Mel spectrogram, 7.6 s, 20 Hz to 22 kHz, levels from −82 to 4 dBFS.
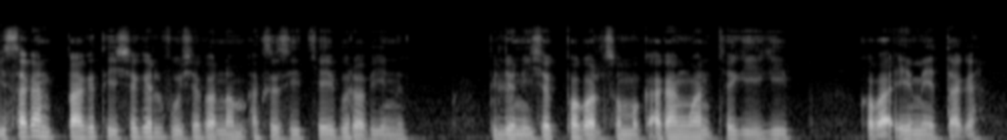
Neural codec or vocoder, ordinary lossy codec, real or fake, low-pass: none; none; real; 9.9 kHz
